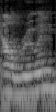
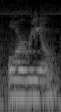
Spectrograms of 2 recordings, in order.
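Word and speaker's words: Auril: I kept saying Al-Ruin, but I was wrong. It's A-U-R-I-L. A-U-R-I. Oriole? A-U-R-I-A-L? Nope, A-U-R-I-L. Oriel. Oriel.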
